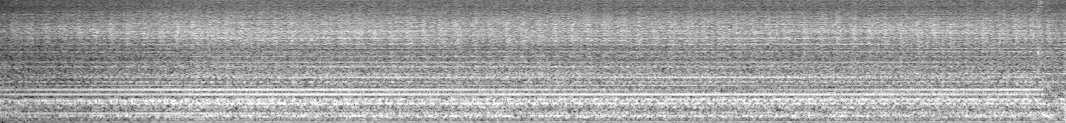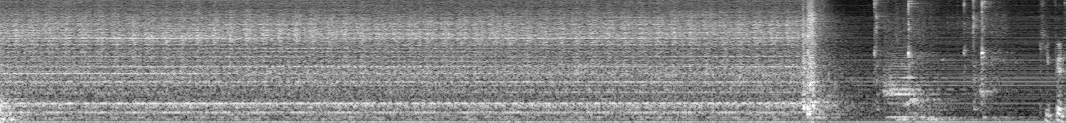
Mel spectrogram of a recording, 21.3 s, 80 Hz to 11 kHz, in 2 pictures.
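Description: Welding positioner with a 46-inch square faceplate runs in a shop, producing a steady, close mechanical hum that shifts slightly midway and ends with a few clunks.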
